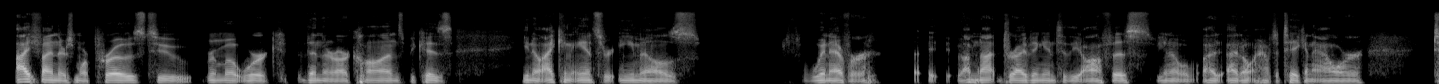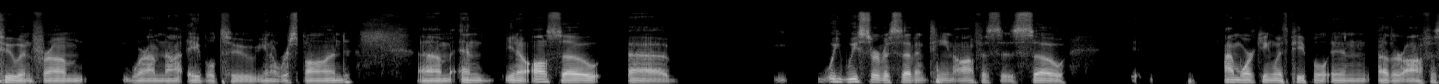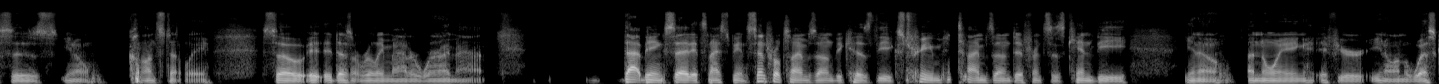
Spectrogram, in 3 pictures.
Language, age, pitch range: English, 30-49, 80-95 Hz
